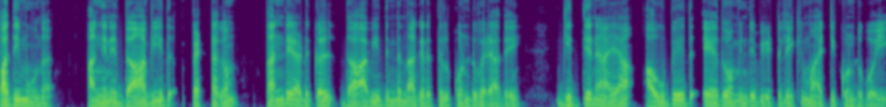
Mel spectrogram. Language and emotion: Malayalam, neutral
